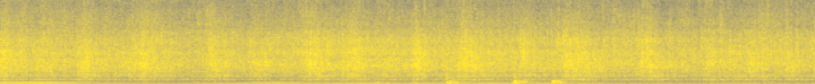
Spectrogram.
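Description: Sausage frying in a pan gives a steady, close hiss and crackle, with a few brief clicks of a utensil partway through and no talk.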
